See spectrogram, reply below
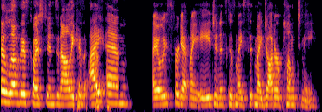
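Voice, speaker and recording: A woman's voice: medium pitch, fairly even intonation, normal speed, fairly bright tone. A woman in her forties, a candid author and coach, telling her story with frequent laughs in a casual interview over a video call. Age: 40s.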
